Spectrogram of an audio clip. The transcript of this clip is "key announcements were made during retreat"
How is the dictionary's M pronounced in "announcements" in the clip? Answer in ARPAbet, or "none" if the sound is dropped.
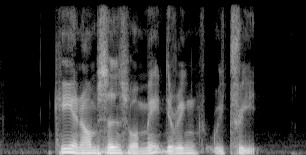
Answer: none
